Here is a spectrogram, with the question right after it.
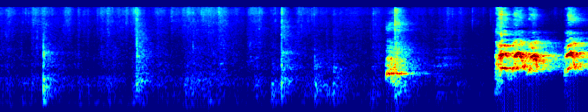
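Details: Opie, a Shih Tzu adopted from Dog Rescue Newcastle in Australia, gives short sharp barks: faint tapping noises first, then one bark near the middle and two louder, harsher barks close together at the end.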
